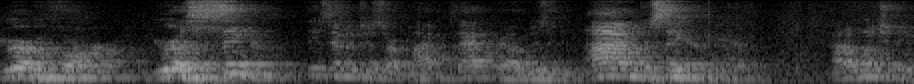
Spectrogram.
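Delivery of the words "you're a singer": usual speaking voice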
